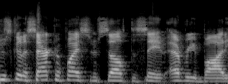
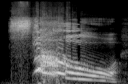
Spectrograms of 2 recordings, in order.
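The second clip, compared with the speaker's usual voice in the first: loud exclaim; 6 semitones higher, 9 dB louder than usual. Retold or imitated. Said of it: "I'm like".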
